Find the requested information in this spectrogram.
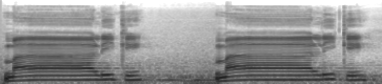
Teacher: ya ini untuk huruf mim yaitu 2 harokat panjangnya jangan tahu lebih Nggih dan jangan pendek untuk ini Nggih untuk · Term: memanjangkan huruf mim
